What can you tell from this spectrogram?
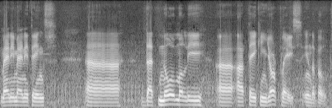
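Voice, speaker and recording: A man in an Italian accent speaks at a very slow pace, with medium pitch. His intonation is monotone and flat, and background noise is noticeable. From Italy. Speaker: sailing vlogger, boat owner. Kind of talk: boat tour walkthrough. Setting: outdoors on a sailboat. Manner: hesitant, many filler sounds.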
